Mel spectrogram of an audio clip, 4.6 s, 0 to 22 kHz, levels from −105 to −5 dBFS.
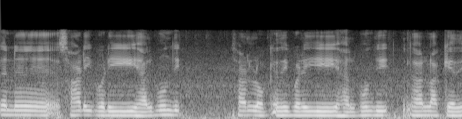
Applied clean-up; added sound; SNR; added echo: none; none; none; none.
